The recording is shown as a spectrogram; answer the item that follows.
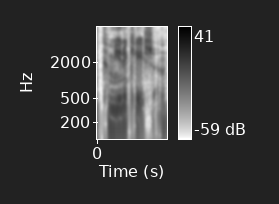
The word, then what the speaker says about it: communication: Okay, think about words ending in iteration or enation, like information or decision. The stress nearly always falls on the syllable right before that ending. So information, decision, communication.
